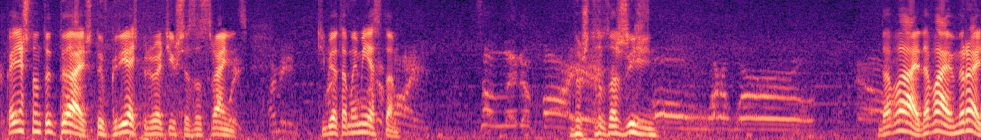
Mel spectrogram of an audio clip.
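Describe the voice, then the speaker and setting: A man giving casual, chatty gameplay commentary, thinking aloud and talking to the characters on screen as he plays. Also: a little high. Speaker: video game let's-play host. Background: video game music.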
